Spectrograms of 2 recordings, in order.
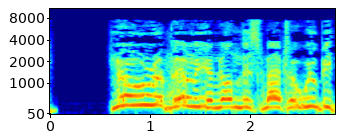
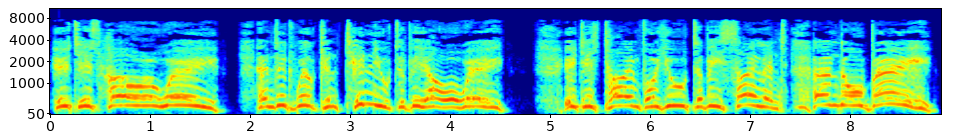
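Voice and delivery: shrill shout; 4 semitones higher than usual. Acted. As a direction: roar the command in fury. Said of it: "His voice raised in a shrill shout".

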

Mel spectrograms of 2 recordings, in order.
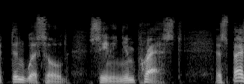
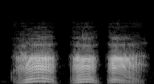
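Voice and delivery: put-on a Wookiee snapping back at the boy; Wookiee growl; much slower than usual. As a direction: roar it back like a cross Wookiee. Wookiee answers Jason angrily.

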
